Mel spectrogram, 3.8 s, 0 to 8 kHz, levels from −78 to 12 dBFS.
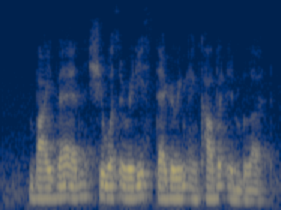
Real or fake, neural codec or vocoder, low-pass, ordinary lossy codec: real; none; none; none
